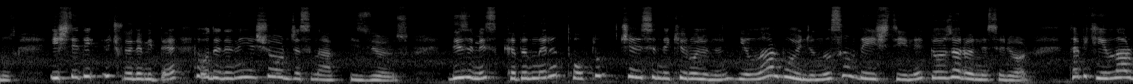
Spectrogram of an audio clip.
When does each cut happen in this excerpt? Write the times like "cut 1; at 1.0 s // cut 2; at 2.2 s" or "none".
cut 1; at 1.2 s // cut 2; at 1.9 s // cut 3; at 3.4 s

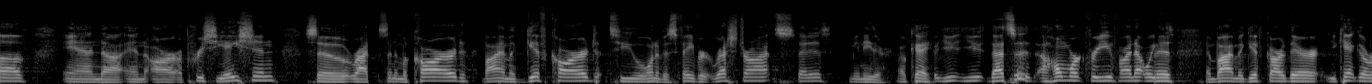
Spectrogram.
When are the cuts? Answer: cut 1; at 3.7 s // cut 2; at 4.8 s // cut 3; at 7.9 s // cut 4; at 8.4 s // cut 5; at 9.3 s // cut 6; at 11.5 s

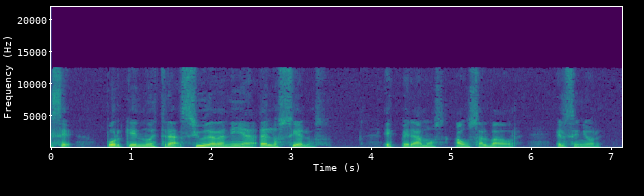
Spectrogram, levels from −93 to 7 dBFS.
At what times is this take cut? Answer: cut 1; at 2.6 s // cut 2; at 4.1 s

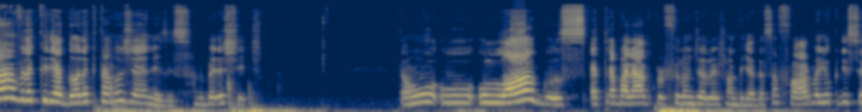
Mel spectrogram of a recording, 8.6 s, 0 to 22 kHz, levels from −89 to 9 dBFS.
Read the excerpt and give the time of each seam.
none

